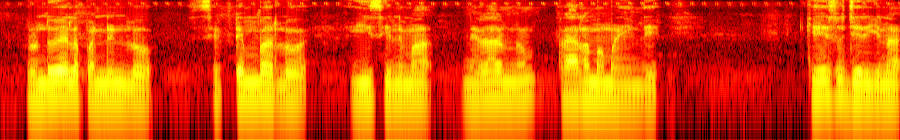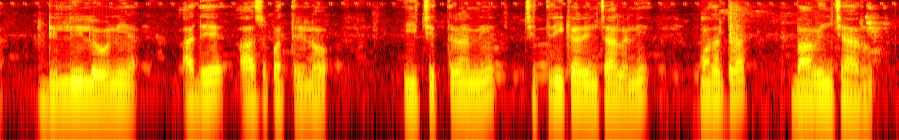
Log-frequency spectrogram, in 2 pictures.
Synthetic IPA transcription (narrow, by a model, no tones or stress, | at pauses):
ɾe̞ɳɖuʋɛːlɐpɐnːeɳɖulo̞ː | sep̚ʈe̞mbɐɾlo̞ː | iːsinimaːniɾaːɾɐɳɐmpɾaːɾɐmbʱɐmɐjind̪i | ke̞ːs̬ud͡ʒɐɾiɡinɐ | ɖilːiːlo̞ːni | ɐd̪e̞ːaːsupɐt̪ɾilo̞ː | iːt͡ʃit̪ɾaːnːit͡ʃit̪ɾiːkɐɾiɲt͡ʃaːlɐnimɔd̪ɐʈɐbʱaːʋiɲt͡ʃaːɾu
